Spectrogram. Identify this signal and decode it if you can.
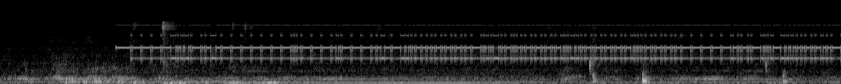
RTTY (75 baud, 850 Hz shift), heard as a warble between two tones, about 1700 Hz centre, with room echo and the noise inside a bus. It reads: 9YUQM 1SE64 4CKRV …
